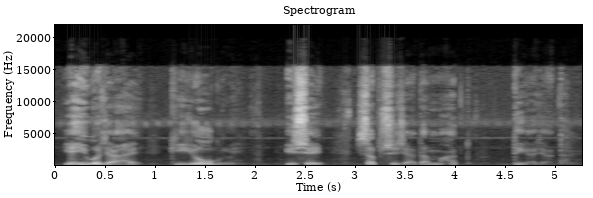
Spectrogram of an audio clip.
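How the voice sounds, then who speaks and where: A man gives a steady, explanatory yoga talk, repeating key points as he goes. His voice sits at an ordinary middle pitch. Crickets chirp softly behind him. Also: slightly rough. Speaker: yoga teacher.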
